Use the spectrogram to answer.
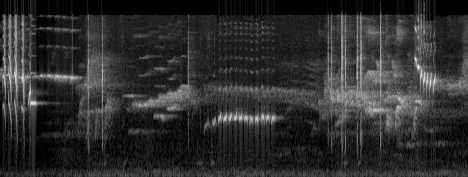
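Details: Shama fighting song with tail-snapping, sung to raise fighting spirit: a stuttering opening burst, soft drawn whistles, a steady level trilled whistle, then clicks and a falling high whistle.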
